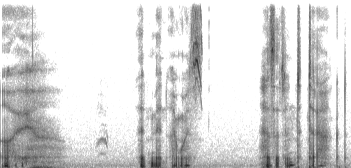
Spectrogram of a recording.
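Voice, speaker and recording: A man playing a somber, duty-bound, protective flame demon in an ASMR roleplay, speaking in a hushed, halting, formal way with a rough, breathy voice. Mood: remorseful. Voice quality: breathy, husky, rough whisper. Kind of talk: ASMR roleplay, intimate scripted monologue.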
